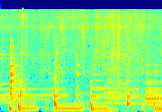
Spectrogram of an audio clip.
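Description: Spam slices frying in a pan for an omelette, with repeated stirring scrapes and clicks over a steady sizzle, close and fairly quiet.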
